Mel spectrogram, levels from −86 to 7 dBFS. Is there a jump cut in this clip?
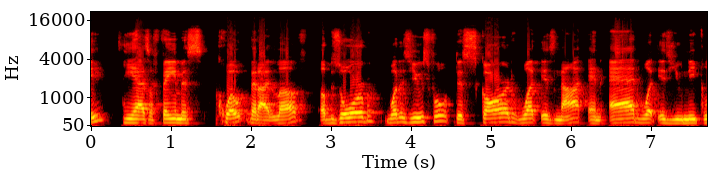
yes; 1 cut; at 1.6 s

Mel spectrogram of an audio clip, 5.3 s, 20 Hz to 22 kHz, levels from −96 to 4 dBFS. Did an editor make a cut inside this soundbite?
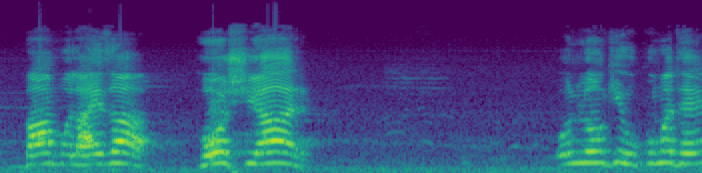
no; 0 cuts

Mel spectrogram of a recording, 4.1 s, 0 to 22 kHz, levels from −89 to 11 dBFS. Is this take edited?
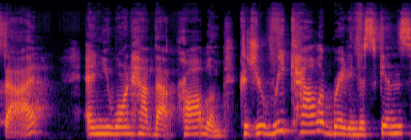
no; 0 cuts

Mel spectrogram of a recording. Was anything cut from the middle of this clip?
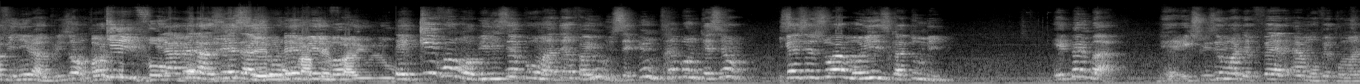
yes; 3 cuts; at 0.9 s, 3.8 s, 7.7 s

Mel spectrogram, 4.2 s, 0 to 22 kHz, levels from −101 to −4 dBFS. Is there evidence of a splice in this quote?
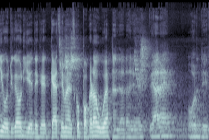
yes; 1 cut; at 2.3 s

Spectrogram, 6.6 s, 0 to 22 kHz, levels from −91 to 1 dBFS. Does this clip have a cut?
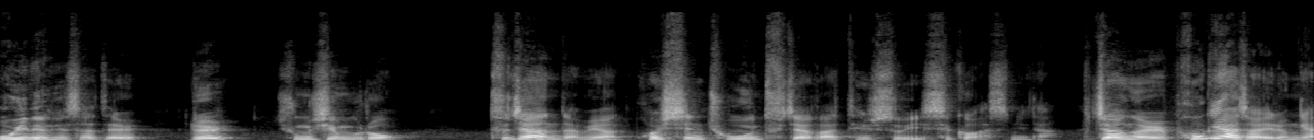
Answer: yes; 2 cuts; at 3.1 s, 5.4 s

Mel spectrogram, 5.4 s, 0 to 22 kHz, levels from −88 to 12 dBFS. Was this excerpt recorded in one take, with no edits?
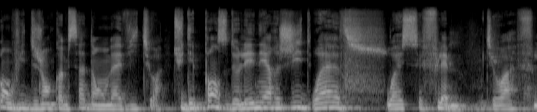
yes; 0 cuts

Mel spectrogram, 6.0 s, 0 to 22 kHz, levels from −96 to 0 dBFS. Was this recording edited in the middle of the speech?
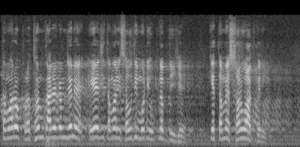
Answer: no; 0 cuts

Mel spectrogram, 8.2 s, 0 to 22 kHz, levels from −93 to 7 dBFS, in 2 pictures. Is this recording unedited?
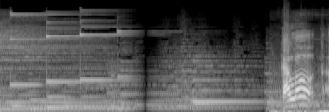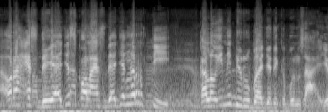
no; 1 cut; at 1.6 s

